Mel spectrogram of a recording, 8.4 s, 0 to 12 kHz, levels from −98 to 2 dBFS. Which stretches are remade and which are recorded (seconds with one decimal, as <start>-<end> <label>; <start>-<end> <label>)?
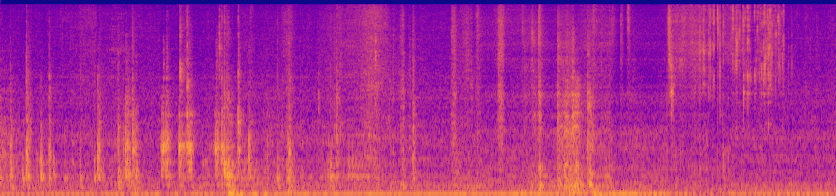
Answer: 0.0-4.8 recorded; 4.8-7.3 remade; 7.3-8.4 recorded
